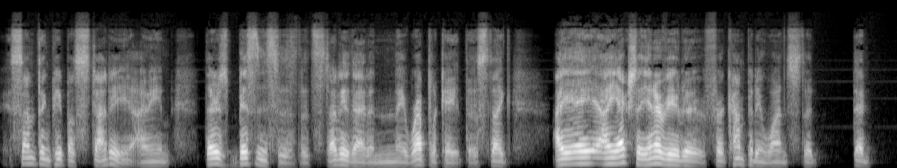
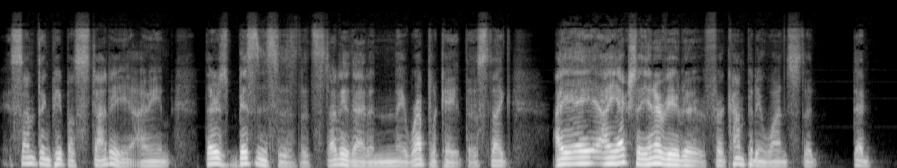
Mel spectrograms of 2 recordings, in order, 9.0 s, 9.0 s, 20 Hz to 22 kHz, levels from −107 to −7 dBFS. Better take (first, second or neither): second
